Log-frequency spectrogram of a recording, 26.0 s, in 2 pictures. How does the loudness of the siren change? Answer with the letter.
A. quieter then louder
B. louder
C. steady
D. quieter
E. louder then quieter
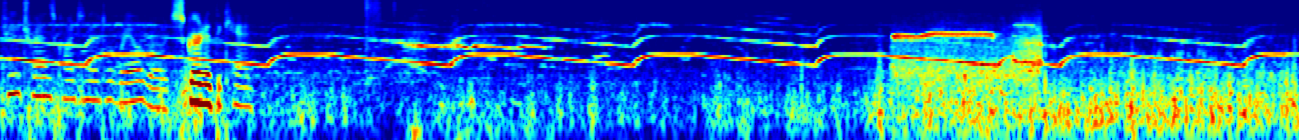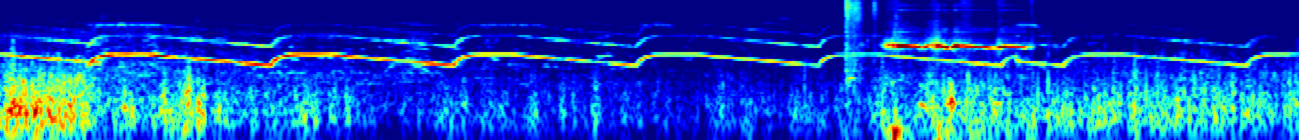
D.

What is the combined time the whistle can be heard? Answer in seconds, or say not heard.
5 s.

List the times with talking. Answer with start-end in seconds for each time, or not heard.
0.0-2.5.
